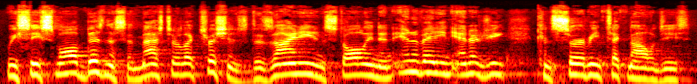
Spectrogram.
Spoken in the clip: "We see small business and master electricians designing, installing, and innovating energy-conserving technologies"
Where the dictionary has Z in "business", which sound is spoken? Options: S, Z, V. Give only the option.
Z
